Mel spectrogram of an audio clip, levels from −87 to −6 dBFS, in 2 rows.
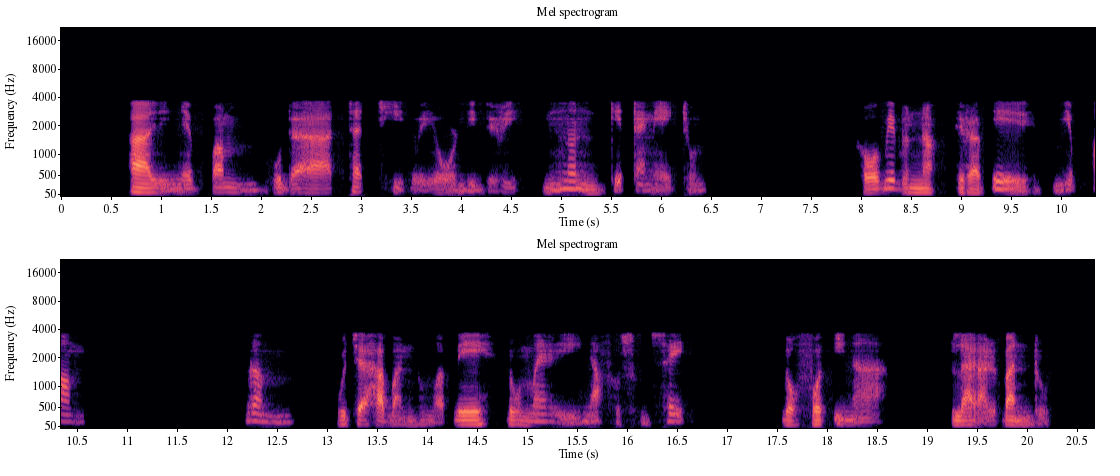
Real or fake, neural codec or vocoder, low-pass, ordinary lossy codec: fake; codec, 16 kHz, 0.5 kbps, X-Codec, HuBERT features, trained on LibriSpeech; 3.6 kHz; AAC, 32 kbps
